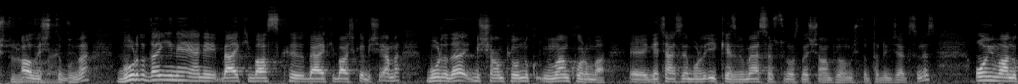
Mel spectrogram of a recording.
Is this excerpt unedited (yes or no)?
yes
